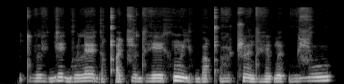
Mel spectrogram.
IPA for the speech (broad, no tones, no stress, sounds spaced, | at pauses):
tʷ ɛ̤ l e̤ ɡ e ɡ u l ɛ ɡ ɘ qʼ ə t͡ɕ u dʱ e x ũ j ə̤ ɡʷ e qʼ ṳ ʈ͡ʂ ə̃ dʱ ɛ̃ ɓ ə̃ ʔ ṳ ʑ u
